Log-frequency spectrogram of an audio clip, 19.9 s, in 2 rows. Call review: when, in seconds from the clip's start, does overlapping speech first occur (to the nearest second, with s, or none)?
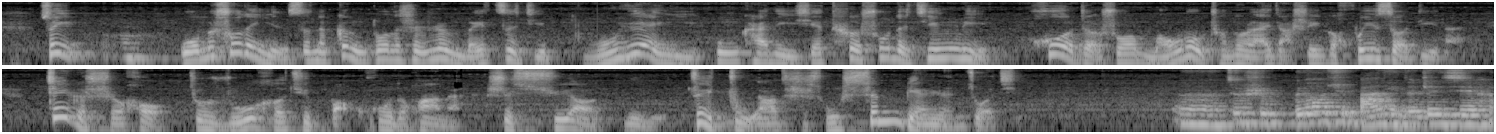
none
